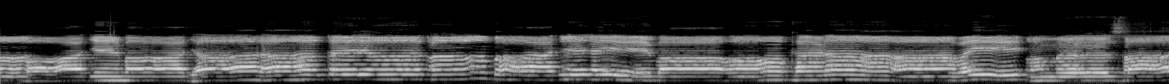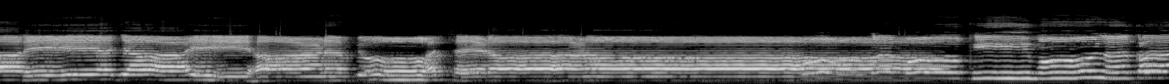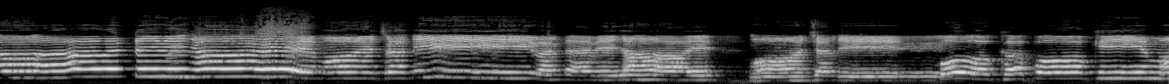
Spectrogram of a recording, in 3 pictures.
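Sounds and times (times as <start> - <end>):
two men chant-singing: 0.0 - 35.0
singers breathing: 30.5 - 30.9.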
